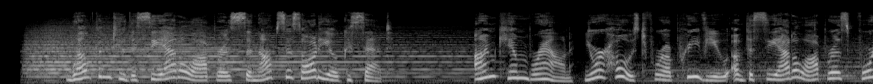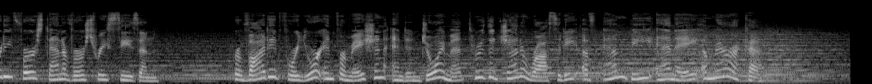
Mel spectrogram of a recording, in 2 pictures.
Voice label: Commercial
